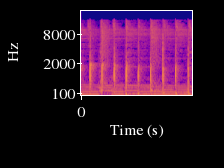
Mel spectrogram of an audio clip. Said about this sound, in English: Everyone give a clap. Give a clap.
